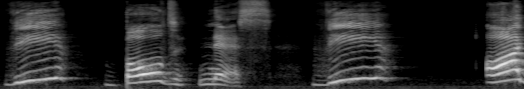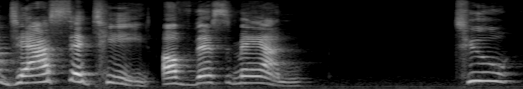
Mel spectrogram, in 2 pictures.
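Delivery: halting, emphatic outrage, word by word; loud and incredulous, slowing to a stop; exasperated disbelief. Real, not acted. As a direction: punch out each phrase with long appalled pauses. Own exasperated rant at his nerve.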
